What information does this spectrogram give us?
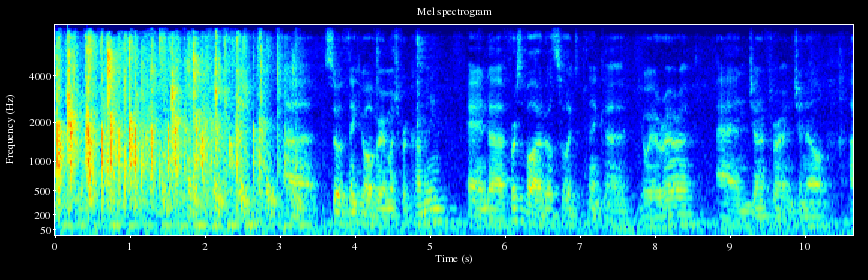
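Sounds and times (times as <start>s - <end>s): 
audience applause welcoming a guest lecturer in Wisconsin: 0.0s - 3.4s
speech: 3.7s - 10.6s.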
